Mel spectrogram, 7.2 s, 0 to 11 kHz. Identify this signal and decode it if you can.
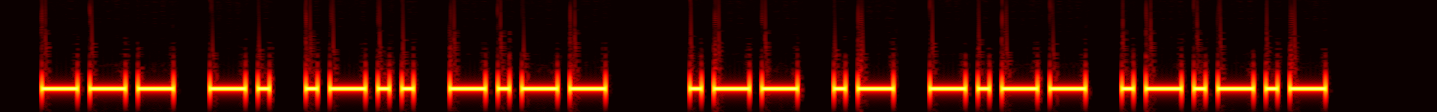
Morse code, heard as a keyed tone, about 19 wpm, 700 Hz. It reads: ONLY WAY.
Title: Sentences with 2-Word Phrases - 20wpm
